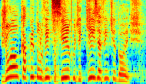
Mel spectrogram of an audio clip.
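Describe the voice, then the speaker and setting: A man's voice: very high-pitched, lively intonation, normal speed. A man preaching a sermon, telling the story with playful asides and questions to the congregation. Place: church. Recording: reverberant church hall with music underneath.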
